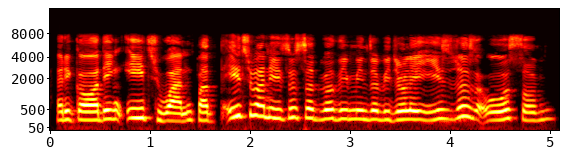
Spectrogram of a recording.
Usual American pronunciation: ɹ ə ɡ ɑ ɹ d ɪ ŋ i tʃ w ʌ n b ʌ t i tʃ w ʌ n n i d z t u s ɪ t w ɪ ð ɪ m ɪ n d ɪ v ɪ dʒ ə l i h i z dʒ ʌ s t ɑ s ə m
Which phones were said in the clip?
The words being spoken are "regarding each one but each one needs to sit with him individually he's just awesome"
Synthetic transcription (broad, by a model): ɹ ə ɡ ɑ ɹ d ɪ ŋ i tʃ w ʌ n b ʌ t i tʃ w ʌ n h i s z t u s ɪ t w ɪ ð ɪ m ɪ n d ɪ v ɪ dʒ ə i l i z dʒ ʌ s t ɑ s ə m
